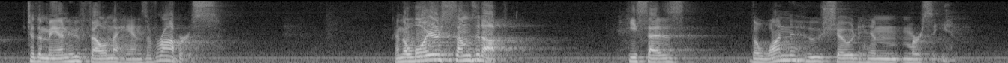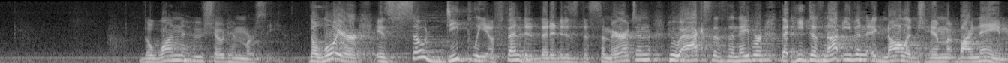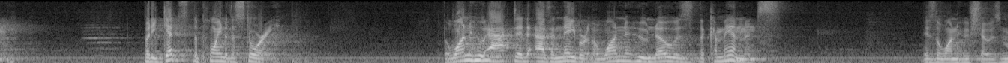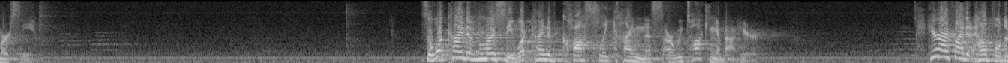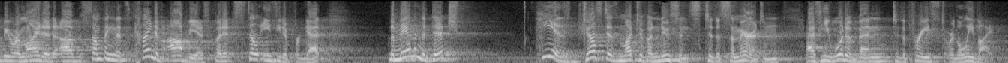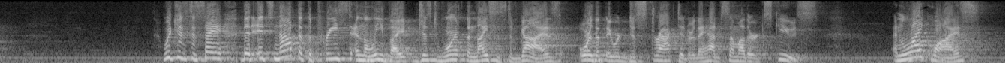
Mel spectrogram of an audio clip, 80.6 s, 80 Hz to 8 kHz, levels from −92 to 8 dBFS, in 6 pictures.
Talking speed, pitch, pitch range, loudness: 130 wpm, 140 Hz, 120-185 Hz, -19 LUFS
